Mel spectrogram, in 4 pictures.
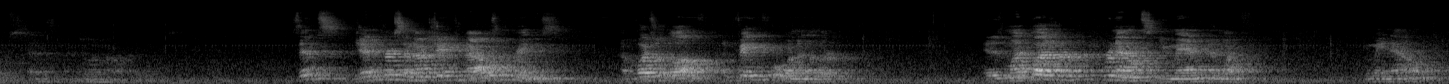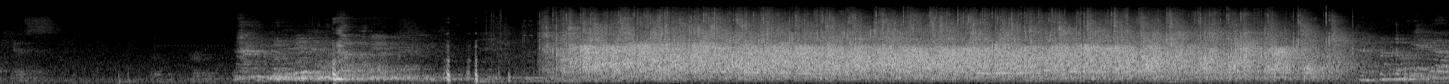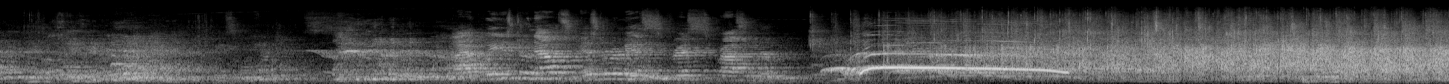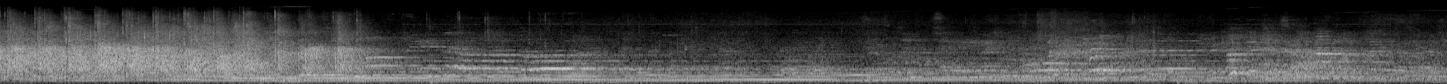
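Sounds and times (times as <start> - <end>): crowd applauding: 18.9 - 28.3, 37.1 - 47.4
music with long held notes: 42.0 - 57.9.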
